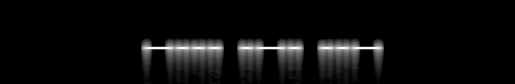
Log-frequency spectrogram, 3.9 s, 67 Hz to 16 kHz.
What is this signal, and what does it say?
Morse code, heard as a keyed tone, about 20 wpm, 700 Hz. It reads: BRU
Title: Build A Word - 1 Letter At A Time - 3 to 5-Letter Words - 20wpm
